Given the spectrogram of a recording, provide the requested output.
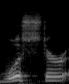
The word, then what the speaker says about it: Wooster: So you have these Virginia and Pennsylvania militias whose ultimate goal is to meet at a place called Worcester, Ohio. It's not spelled like Worcestershire sauce, folks. Worcester, Ohio, spelled W-O-O-S-T-E-R.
